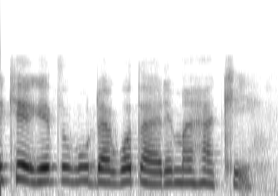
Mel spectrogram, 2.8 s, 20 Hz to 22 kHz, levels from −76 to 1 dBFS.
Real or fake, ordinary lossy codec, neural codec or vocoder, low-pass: fake; none; codec, 16 kHz, 0.8 kbps, ZipCodec; none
